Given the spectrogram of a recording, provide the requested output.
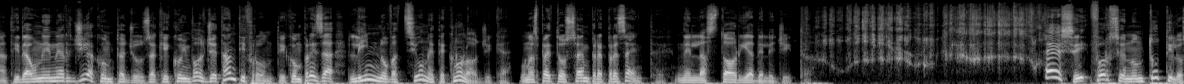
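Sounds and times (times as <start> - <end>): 
speech: 0.0 - 8.3, 10.5 - 11.8
toothbrush scrubbing teeth: 8.0 - 10.7.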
